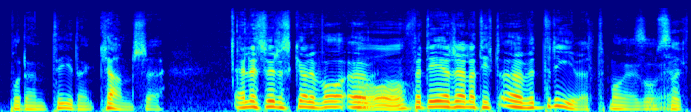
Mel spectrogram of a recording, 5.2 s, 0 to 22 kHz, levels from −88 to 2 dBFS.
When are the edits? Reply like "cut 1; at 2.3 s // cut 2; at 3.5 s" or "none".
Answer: none

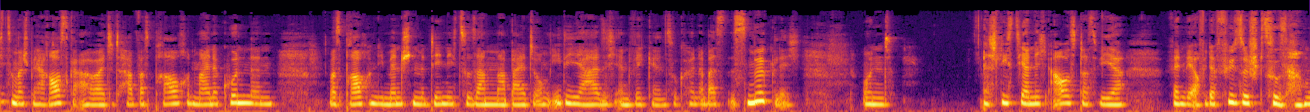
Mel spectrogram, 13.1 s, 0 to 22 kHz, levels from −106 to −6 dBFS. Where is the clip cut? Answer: none

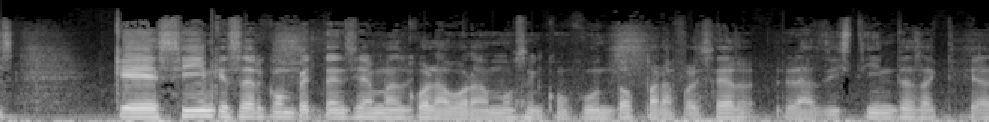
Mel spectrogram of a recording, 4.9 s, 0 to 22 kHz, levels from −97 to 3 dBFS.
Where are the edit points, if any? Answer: cut 1; at 1.0 s // cut 2; at 2.0 s

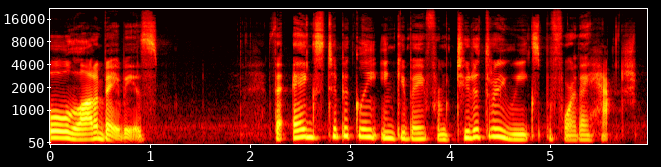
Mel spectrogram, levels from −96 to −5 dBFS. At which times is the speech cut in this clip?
none

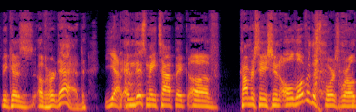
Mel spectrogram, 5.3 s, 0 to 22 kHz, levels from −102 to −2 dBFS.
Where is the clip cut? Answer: cut 1; at 1.8 s // cut 2; at 2.2 s

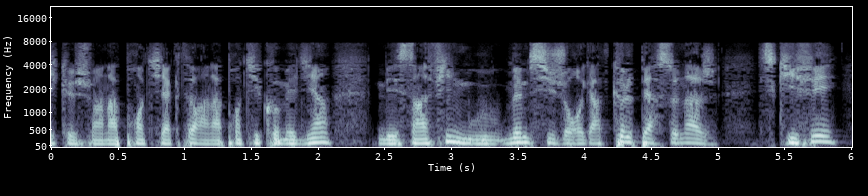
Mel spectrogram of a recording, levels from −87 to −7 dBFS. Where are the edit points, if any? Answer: none

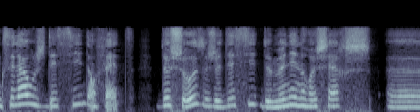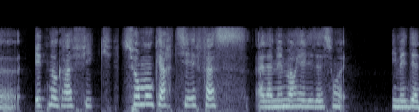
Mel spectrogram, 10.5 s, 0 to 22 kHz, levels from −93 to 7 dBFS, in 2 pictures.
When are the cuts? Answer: cut 1; at 1.8 s // cut 2; at 4.7 s // cut 3; at 6.7 s

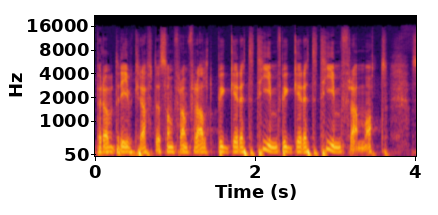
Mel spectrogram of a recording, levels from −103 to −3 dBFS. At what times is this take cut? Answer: cut 1; at 2.3 s

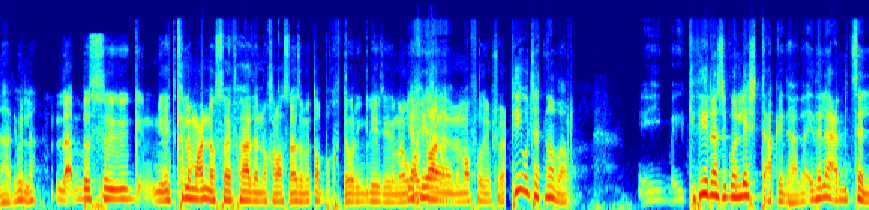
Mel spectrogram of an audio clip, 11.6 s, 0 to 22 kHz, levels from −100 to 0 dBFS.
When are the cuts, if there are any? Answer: cut 1; at 6.7 s

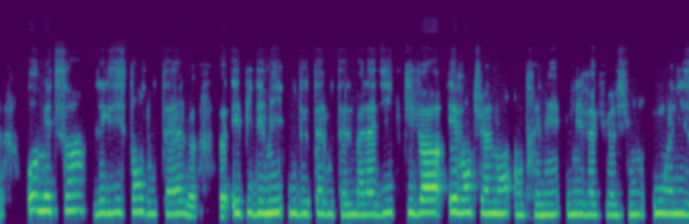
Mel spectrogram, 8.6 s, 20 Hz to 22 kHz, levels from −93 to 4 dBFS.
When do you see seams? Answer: cut 1; at 1.8 s // cut 2; at 5.0 s

